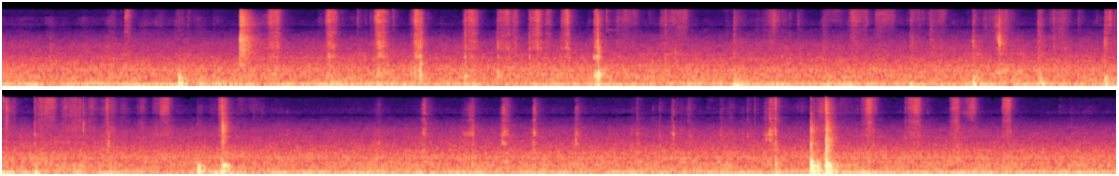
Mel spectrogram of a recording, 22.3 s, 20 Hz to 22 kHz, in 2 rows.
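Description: Paper card being handled and pressed down on a tabletop: scattered small rustles, taps and clicks over a steady low hum, with one louder knock about 19 seconds in.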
